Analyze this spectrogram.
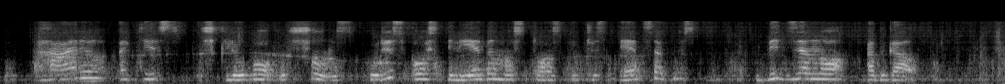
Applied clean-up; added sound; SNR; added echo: neural separator model SepFormer DNS4.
